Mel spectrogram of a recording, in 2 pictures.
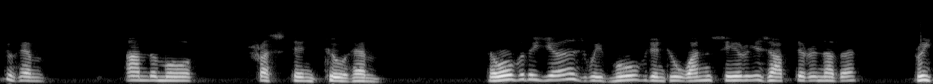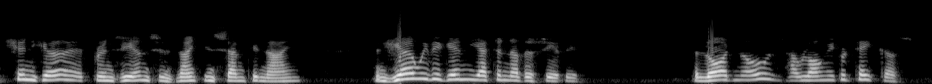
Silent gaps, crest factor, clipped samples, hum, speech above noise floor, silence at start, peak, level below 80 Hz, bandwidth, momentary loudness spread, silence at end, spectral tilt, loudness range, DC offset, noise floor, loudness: none; 16 dB; under 0.1%; none; 52 dB; 0.05 s; 0 dBFS; -68 dBFS; 4.2 kHz; 11 LU; 0.35 s; -12 dB/octave; 3 LU; under 0.1%; -67 dBFS; -16 LUFS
